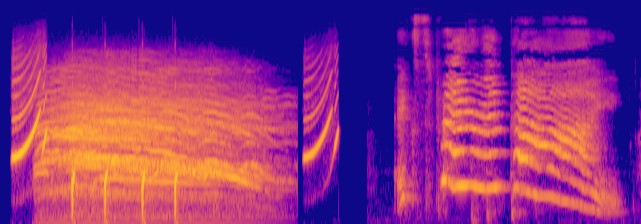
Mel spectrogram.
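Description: Cartoon intro sound effects. A quick rising whistle-like glide leads into a held chord with four quick falling plinks, which fades out, then a second short rising glide. A young child's voice starts speaking about four seconds in.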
